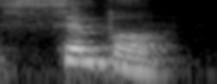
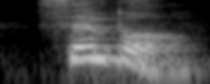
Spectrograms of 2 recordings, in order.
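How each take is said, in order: First: Said in the usual way. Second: Simple higher and louder, falling; stress on simple. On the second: Shown as a demonstration. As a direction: lean hard on the word simple. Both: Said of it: "I'm not saying it's easy, just simple".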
